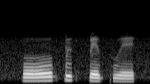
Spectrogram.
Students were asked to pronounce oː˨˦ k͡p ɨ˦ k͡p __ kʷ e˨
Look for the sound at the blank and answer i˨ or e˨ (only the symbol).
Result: e˨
